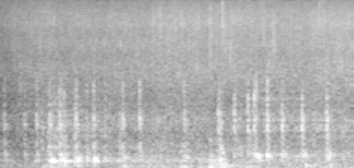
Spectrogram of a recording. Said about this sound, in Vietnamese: Ở bên ngoài mưa vẫn cứ dữ.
